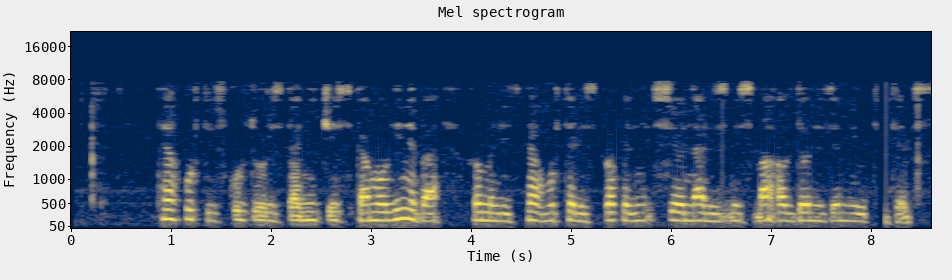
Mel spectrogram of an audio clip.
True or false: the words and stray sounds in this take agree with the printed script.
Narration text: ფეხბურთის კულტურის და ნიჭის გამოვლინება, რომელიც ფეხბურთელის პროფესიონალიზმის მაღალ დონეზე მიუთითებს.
false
